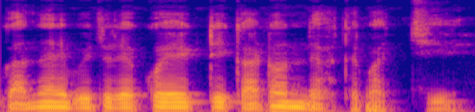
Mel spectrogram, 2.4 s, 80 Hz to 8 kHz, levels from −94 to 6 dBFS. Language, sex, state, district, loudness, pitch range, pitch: Bengali, male, Assam, Hailakandi, -17 LUFS, 80-90 Hz, 90 Hz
